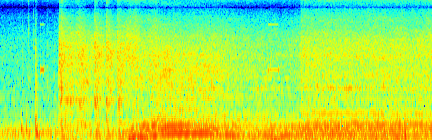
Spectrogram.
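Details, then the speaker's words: Engine after misfire repair with quick-set JB Weld: starter cranks, engine catches and settles into a steady, even idle; doesn't sound great but no stumble or skipped beats; no misfire. "doesn't sound good but it's not misfiring"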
